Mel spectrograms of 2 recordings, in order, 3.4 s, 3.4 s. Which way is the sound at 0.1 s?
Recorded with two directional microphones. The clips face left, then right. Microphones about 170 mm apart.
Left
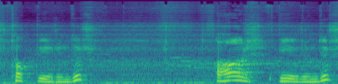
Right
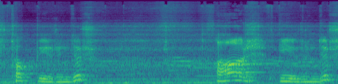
25° left (ahead or behind).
